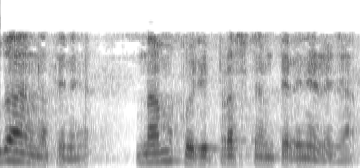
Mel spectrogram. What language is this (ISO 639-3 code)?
mal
